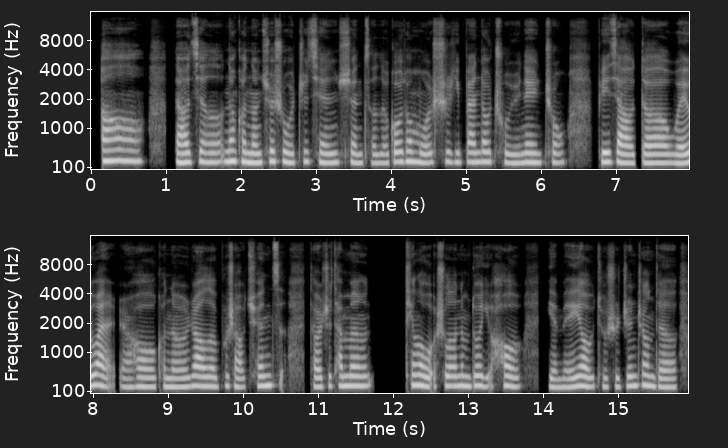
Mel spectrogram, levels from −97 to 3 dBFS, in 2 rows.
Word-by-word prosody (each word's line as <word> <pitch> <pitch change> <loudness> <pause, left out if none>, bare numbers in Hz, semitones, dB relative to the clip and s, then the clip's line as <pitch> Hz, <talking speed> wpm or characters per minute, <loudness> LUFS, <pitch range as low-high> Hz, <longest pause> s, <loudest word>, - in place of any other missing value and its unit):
哦， 245 -1 +3 0.4
了 215 -1 +4
解 230 +2 -1
了， 215 +1 -1
那 240 +1 +4
可 235 -1 +1
能 210 -1 +4
确 235 +2 0
实 230 - -3
我 210 -2 +2
之 230 +3 -5
前 215 -2 -1
选 210 -1 -2
择 200 -1 -7
的 200 0 -4
沟 225 +1 +1
通 230 0 +2
模 210 -2 +1
式 225 -1 -4
一 215 - -4
般 220 0 0
都 225 0 +1
处 210 -1 -4
于 195 0 -1
那 210 0 +1
种 215 0 -6 0.4
比 220 -1 +3
较 205 -3 +3
地 200 0 +2
委 195 +1 +2
婉， 230 -3 +3
然 195 -2 -5
后 205 0 0
可 205 - -7
能 200 0 0
绕 220 0 +3
了 215 -1 +1
不 225 +3 -8
少 205 -3 -2
圈 225 +3 0
子， 235 - -9 0.3
导 205 -2 0
致 210 +2 -4
他 225 +1 0
们 225 0 +2 0.4
听 240 -1 0
了 230 -1 +5
我 210 - 0
说 225 -1 -1
了 220 - +2
那 225 - +1
么 215 -1 0
多 230 0 +2
以 210 - -4
后， 215 -2 -1 0.3
也 195 -3 -2
没 190 +2 0
有 220 -2 +3
就 200 - -8
是 200 0 -5
真 220 +1 -1
正 230 -2 0
地， 195 -1 -2
215 Hz, 235 characters per minute, -22 LUFS, 205-225 Hz, 0.4 s, 了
